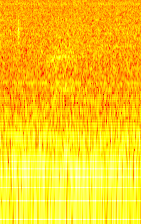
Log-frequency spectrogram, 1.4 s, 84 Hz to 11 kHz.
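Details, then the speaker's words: Mercedes M112 V6 after EGR valve replacement for P2001/P2024 and high fuel use, codes cleared: soft even idle, no stumble or ticking; earlier roughness and vibration now gone, runs smooth. "Была такая как бы грубость, а сейчас она вообще просто такая мягенькая. Ну, я чувствую вот пятой точкой реально нету вибрации той."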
